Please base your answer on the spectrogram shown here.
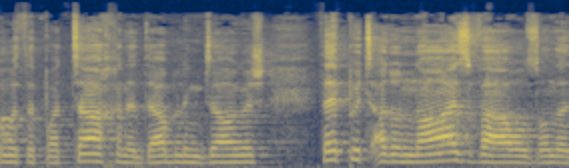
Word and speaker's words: Adonai: Petersburg codex we see they read this as ma Adonai not as ma Jehovah so even though in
